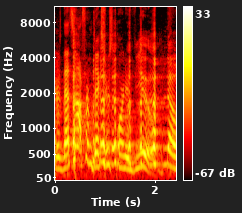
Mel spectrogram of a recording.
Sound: laughter

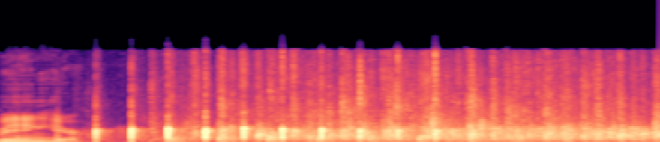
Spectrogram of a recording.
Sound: audience applauds

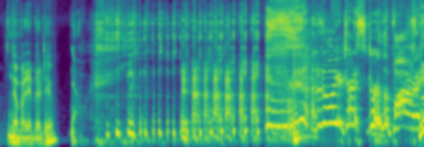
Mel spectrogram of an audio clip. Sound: giggling

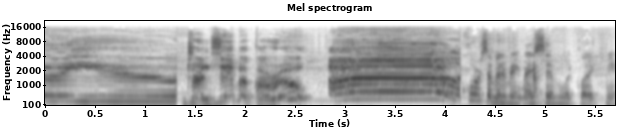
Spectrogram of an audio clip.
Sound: speaks Simlish

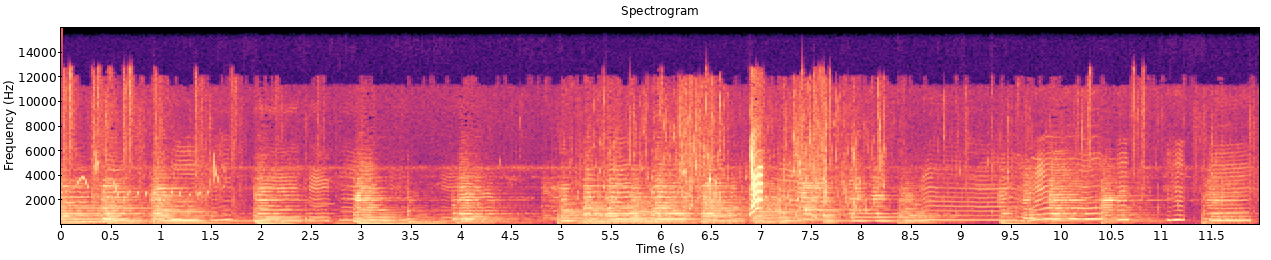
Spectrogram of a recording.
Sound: humming

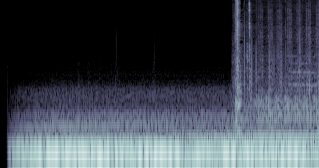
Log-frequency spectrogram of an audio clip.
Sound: white noise; sound of cassette starting

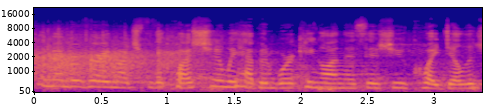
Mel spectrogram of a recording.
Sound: applause

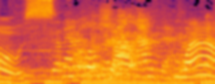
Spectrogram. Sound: chattering

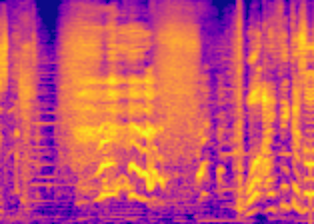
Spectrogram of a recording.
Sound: both laugh

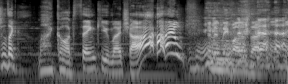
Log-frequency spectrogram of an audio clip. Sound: yelping

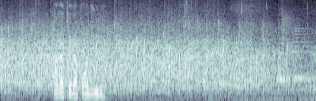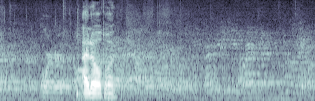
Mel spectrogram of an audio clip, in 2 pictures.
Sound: applause

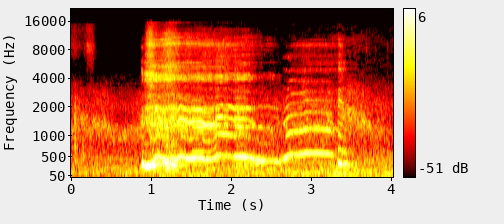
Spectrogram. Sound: gasps

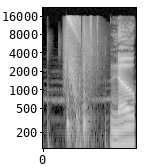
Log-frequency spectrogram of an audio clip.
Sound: screen whooshing

